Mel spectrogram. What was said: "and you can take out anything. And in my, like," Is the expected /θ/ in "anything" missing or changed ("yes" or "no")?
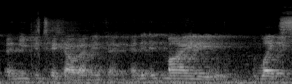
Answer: no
